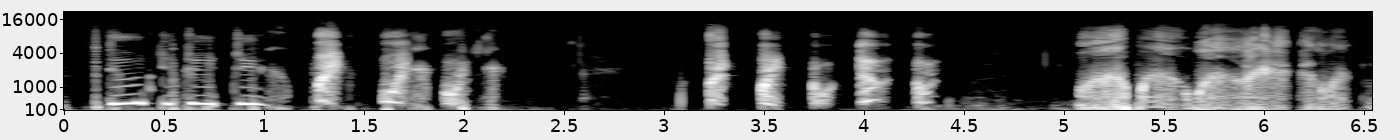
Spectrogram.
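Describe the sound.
A voice imitates the cartoon duck Donald Duck, producing a rapid run of raspy, quacking syllables with short pauses, ending in a louder, buzzier burst of duck-like chatter.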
